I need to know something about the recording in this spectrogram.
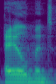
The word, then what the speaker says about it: ailment: a sickness an ailment ale it's a difficult word to say I know a a it's a sliding vowel so you see my mouth changes a alement always slow down with difficult words ailment look at the mouth ailment I can't see your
